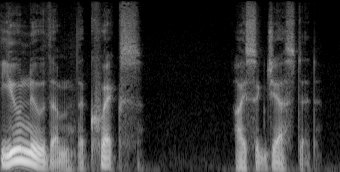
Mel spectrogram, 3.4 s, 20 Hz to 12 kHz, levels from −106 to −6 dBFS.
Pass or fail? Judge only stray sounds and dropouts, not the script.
pass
